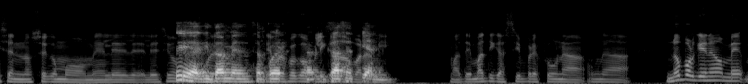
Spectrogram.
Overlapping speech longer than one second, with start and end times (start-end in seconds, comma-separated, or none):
1.7-3.5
